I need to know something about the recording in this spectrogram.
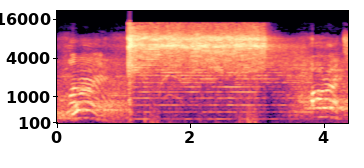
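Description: A Tesla coil rated at 1.2 million volts fires in a spark discharge: a harsh, pitched buzz that starts suddenly about a second in and cuts off sharply about two seconds later.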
